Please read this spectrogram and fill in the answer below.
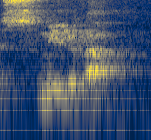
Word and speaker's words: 스미르나: 소모나는 원래 스미르나 그렇게 발음을 하는데 우리 한국어로 소모나 이렇게 기록을 합니다.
